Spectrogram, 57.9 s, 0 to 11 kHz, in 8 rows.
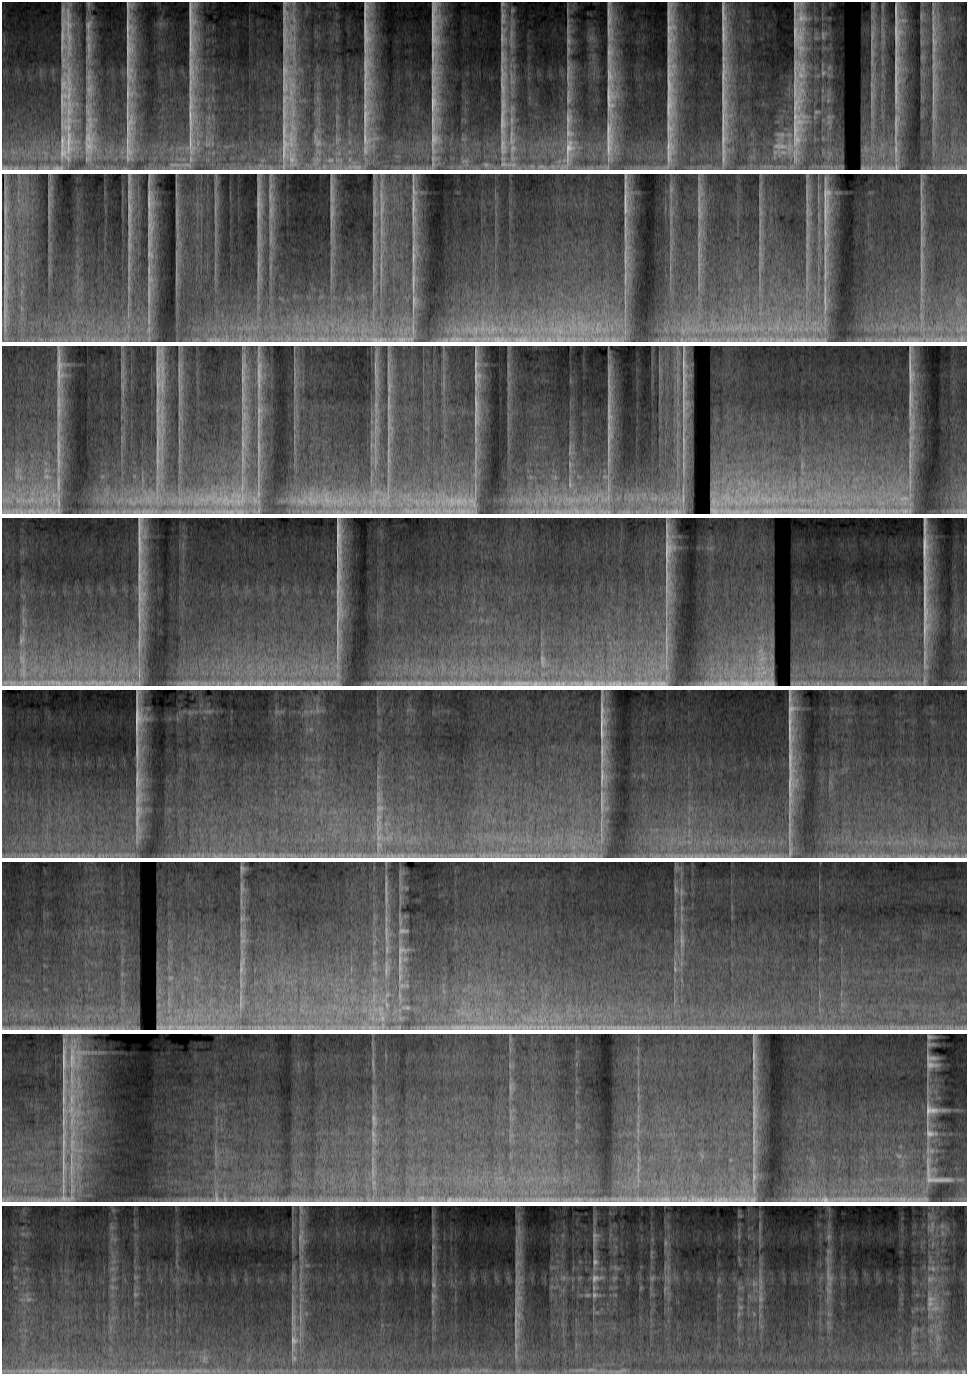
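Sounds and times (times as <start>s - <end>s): steady background noise: 0.0s - 57.9s.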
